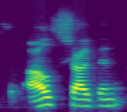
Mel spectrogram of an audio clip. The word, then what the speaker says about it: Ausschalten: Se pronuncia como las palabras compuestas. ¿Se acuerdan que les dije que se pronunciaban separaditas? Se pronuncia ausschalten.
